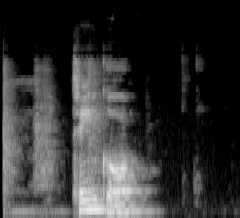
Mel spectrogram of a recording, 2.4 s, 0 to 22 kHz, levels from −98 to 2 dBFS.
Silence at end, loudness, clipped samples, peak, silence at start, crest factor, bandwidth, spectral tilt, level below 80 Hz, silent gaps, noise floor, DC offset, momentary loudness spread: 0.9 s; -13 LUFS; under 0.1%; -2 dBFS; 0.05 s; 16 dB; 7.4 kHz; -7.5 dB/octave; -54 dBFS; none; -61 dBFS; under 0.1%; 25 LU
